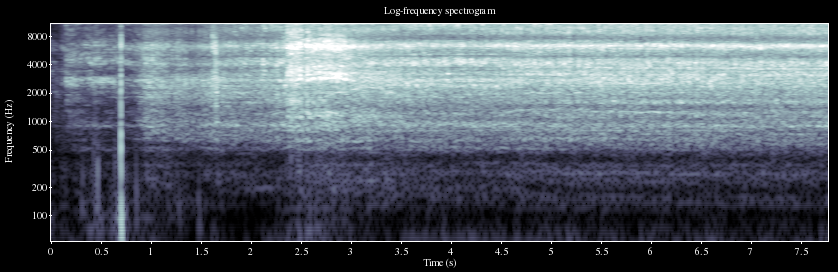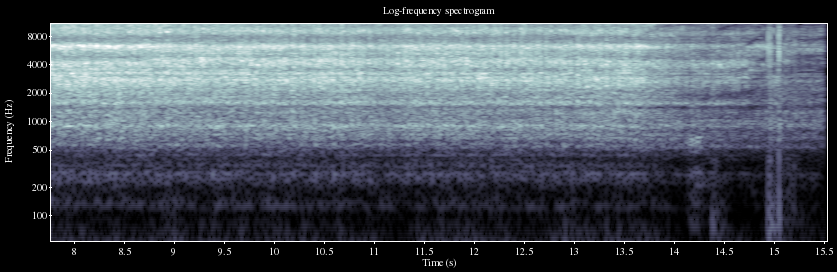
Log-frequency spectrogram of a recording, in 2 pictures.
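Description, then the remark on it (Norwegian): An outboard motor from a maker that specialises in the largest series-produced outboard motors runs steadily for about fifteen seconds, with a microphone held up to it: a loud, even mechanical drone with a buzzy, rattling edge. It swells briefly early on, then holds a constant level with no one talking. “Ja, her er det da i motsetning til å ha fokus på 2,5 hestekraft og opp til de største, så er det en produsent som har spesialisert seg på å lage de største utenbordsmotorene i, serieprodusert i”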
